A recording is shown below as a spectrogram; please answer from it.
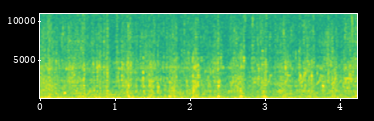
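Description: Wind rumbling on the microphone, with faint steady outdoor background hiss.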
